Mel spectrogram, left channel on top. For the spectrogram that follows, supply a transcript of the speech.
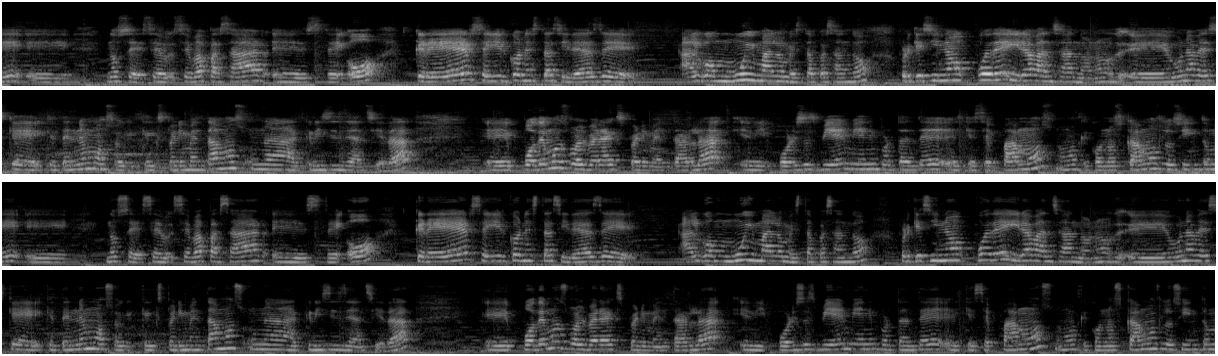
no sé, se va a pasar, o seguir con estas ideas de algo muy malo me está pasando, porque si no puede ir avanzando, ¿no? Una vez que tenemos o que experimentamos una crisis de ansiedad, podemos volver a experimentarla, y por eso es bien importante el que sepamos, ¿no? Que conozcamos los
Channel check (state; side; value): quieter; right; 3.5 dB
